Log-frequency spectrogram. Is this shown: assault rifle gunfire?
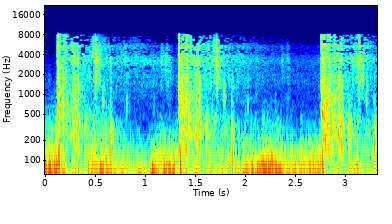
yes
